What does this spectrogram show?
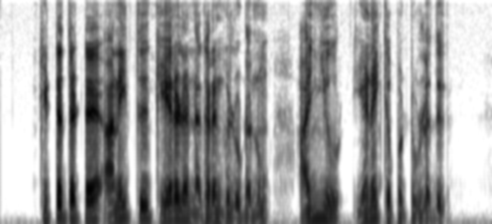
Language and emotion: Tamil, neutral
